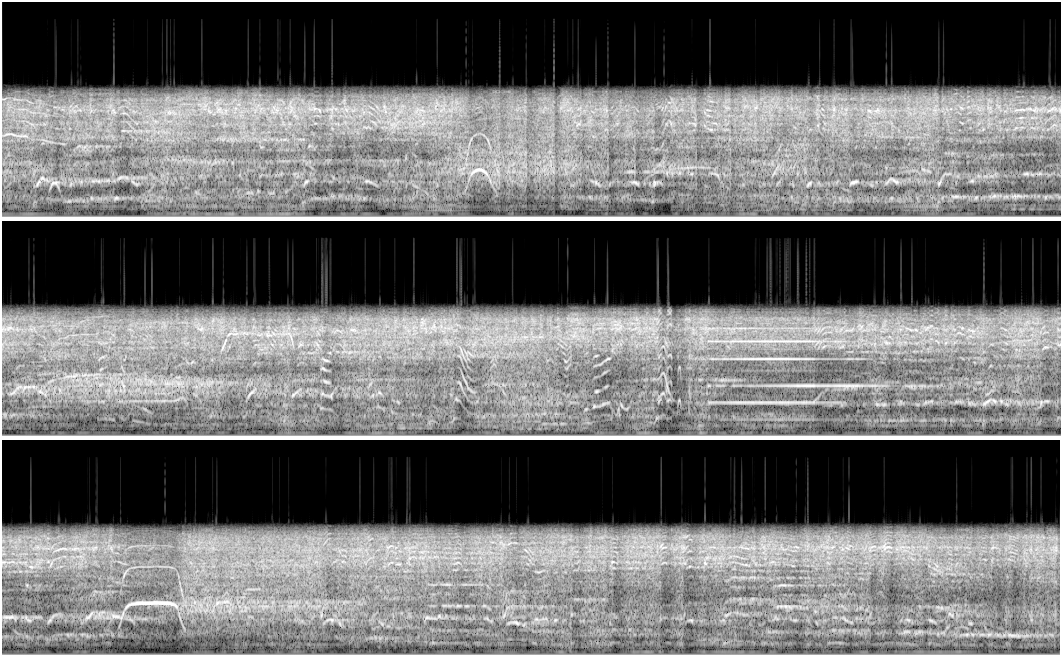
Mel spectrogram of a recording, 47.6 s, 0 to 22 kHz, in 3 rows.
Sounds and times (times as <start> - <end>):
Music: 0.0 - 47.6
Speech: 0.4 - 6.7, 8.4 - 16.5, 19.5 - 23.2, 23.9 - 26.3, 28.2 - 33.7, 36.6 - 47.6.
